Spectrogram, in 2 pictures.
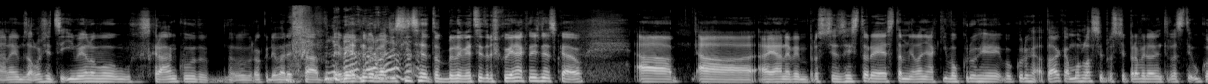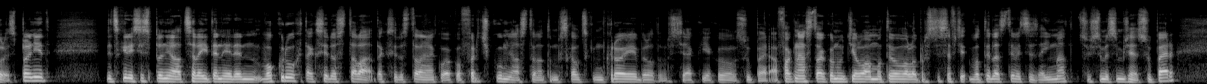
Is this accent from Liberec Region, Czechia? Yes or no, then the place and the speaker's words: yes; Liberec, Liberec Region, Czechia; protože jsem z Liberce, tak to bylo 8 cest na Ještěd.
